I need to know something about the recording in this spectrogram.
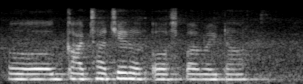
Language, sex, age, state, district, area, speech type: Goan Konkani, female, 18-30, Goa, Sanguem, rural, spontaneous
